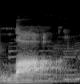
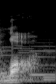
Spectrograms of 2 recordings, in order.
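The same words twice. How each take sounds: First: The vowel is held out longer. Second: The vowel is short and clipped. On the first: "holding it out a little bit longer" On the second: "I wouldn't just say law"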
